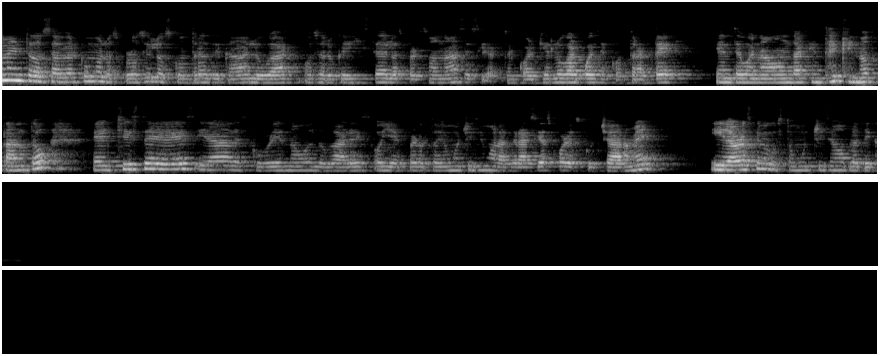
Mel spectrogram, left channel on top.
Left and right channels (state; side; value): silent; right; 60 dB below the other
